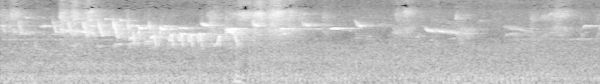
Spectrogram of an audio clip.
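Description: Several birds chirping and calling, with a quick run of repeated chirps in the first half and a few short falling whistles later, over steady background noise.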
